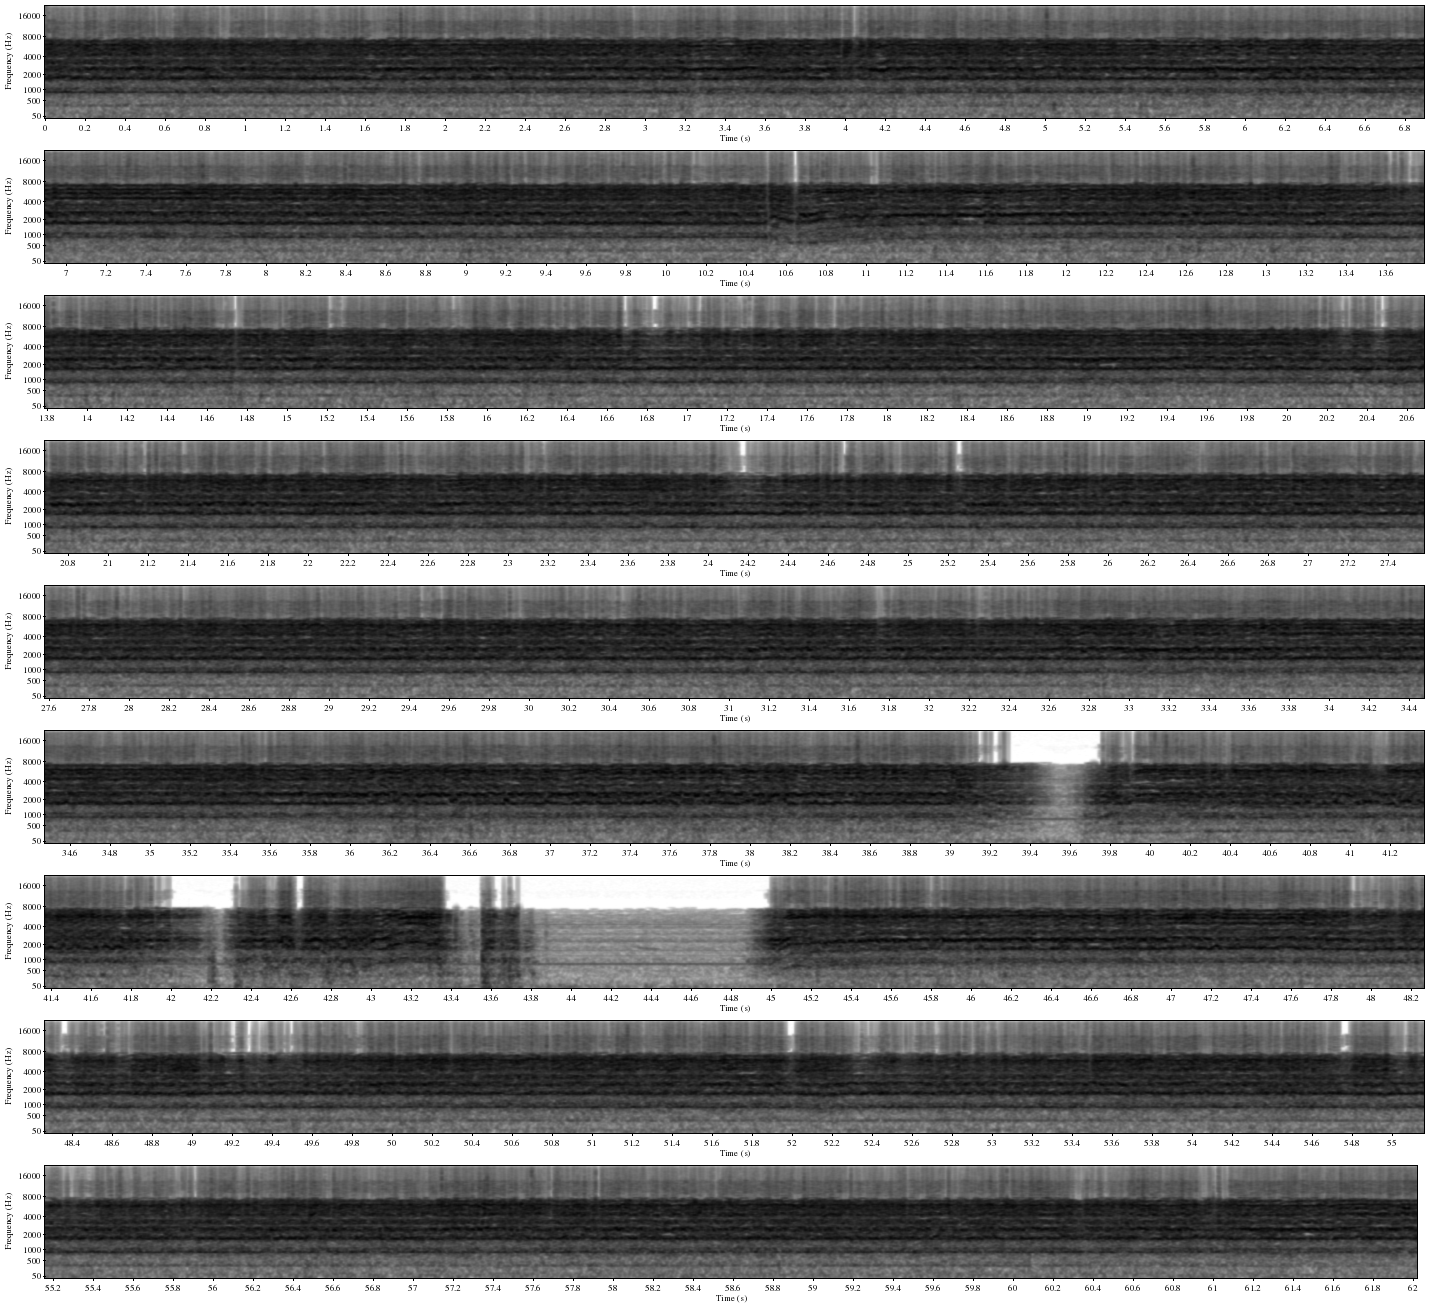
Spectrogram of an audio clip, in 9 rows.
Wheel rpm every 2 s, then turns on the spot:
230, 230, 230, 220, 240, 210, 230, 230, 230, 230, 230, 230, 230, 230, 230, 230, 230, 230, 210, 150, 180, 120, 90, 220, 220, 230, 230, 230, 230, 240, 230.
38-40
